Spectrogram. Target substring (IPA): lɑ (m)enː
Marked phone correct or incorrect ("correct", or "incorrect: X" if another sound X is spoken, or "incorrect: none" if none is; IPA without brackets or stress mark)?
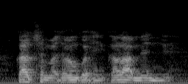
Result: correct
